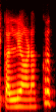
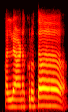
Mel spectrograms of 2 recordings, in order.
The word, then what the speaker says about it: ಕಲ್ಯಾಣಕೃತ್: ವಿನಾಶಸ್ತಸ್ಯ ವಿನಾಶಸ್ತಸ್ಯ ವಿದ್ಯತೆ ನಹಿ ಕಲ್ಯಾಣಕೃತ್ ಕೃತ್ ನೋಡಿ ಕಕೆ ಒಟ್ಟರಸುಳಿ ಇದೆ ಕೃತ ವ್ಯಂಜನ ಇದೆ ತ ಕಲ್ಯಾಣಕೃತ್ ಕಲ್ಯಾಣಕೃತ ತಪ್ಪು ಕಲ್ಯಾಣಕೃತ್ ಕಶ್ಚಿದ್ ಅಲ್ಲಿನು ಕೂಡ ವ್ಯಂಜನ ಇದೆ ಸ್ವರ ಉಚ್ಚಾರಣೆ ಮಾಡಬಾರದು ಎಂಡಿಗೆ ದುರ್ಗತಿಂ ದುರ್ಗತಿಂ ತಾತ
